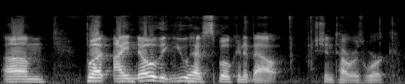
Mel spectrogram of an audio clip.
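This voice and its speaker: A man's voice: mid-range voice, expressive, unhurried. A man co-hosting a comics podcast, rambling and restarting his sentences in casual chat, with the odd swear. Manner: rambling, self-interrupting, swears. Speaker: podcast co-host.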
